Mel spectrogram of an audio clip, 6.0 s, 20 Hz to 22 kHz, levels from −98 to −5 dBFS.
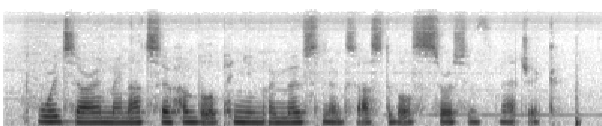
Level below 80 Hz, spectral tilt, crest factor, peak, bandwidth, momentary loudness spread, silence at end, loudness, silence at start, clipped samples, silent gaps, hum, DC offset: -62 dBFS; -6.5 dB/octave; 16 dB; -14 dBFS; 13.5 kHz; 14 LU; 0.2 s; -29 LUFS; 0.25 s; under 0.1%; none; none; under 0.1%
